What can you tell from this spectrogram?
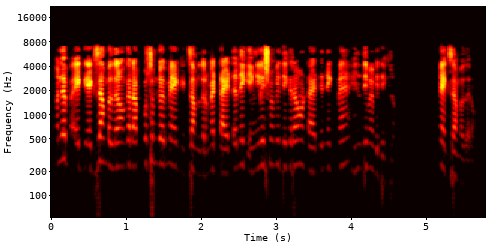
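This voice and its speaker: A man's voice: high voice, racing, pushed and bright, no room sound, dull audio. A man teaching a lecture class in a conversational way, often putting questions to his students.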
